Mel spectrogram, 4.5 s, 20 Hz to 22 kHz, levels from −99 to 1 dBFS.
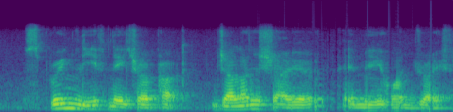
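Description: From 2.57 to 4.34 s, repeated packet loss punches gaps up to 29 ms, each filled by stretching the previous sound, leaving the speech choppy and robotic.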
